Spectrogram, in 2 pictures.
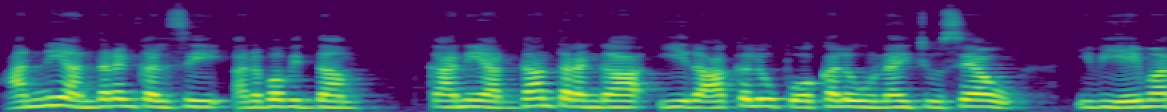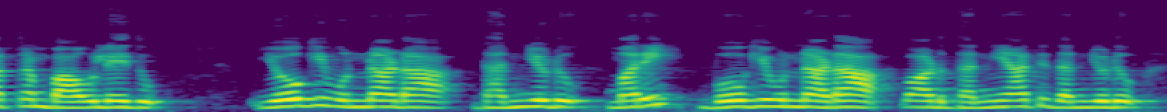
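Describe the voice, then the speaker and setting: A woman's voice: a little high, little pitch movement, normal speed, lightly acted. A woman reading as a sarcastic young actress. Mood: scornful. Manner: sarcastic, scornful.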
